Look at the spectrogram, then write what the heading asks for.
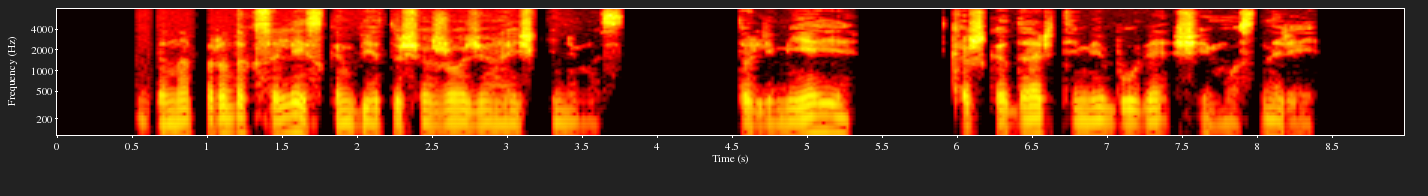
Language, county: Lithuanian, Šiauliai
